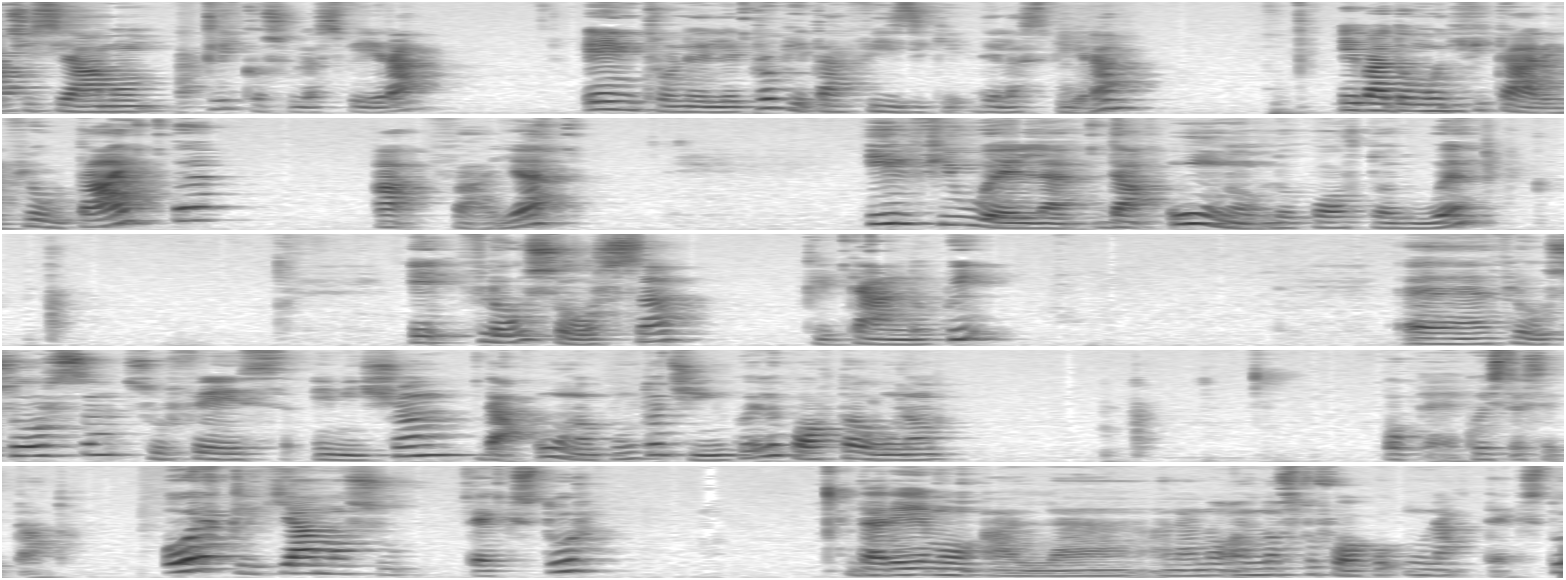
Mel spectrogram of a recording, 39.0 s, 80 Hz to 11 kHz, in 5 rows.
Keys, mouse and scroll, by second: 0.9 click, 3.4-6.6 drag, 8.8-11.8 drag, 13.5-16.6 drag, 18.7 scroll down 2, 20.0-21.3 drag, 21.3-22.6 scroll down 2, 22.6-23.3 scroll down 1, 23.3-24.8 scroll down 1, 26.0-29.1 drag, 32.3-34.1 scroll down 3, 34.1 click, 34.9 scroll down 2, 36.4-36.9 drag, 36.9 scroll down 4.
